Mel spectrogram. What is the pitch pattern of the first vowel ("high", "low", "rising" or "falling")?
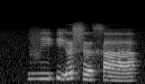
rising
